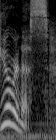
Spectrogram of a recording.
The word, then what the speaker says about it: Uranus: want a piece of uranus that's funny i don't mean to be a prude but please no jokes about uranus besides the proper pronunciation is uranus it's a dactyl sorry friday hey and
